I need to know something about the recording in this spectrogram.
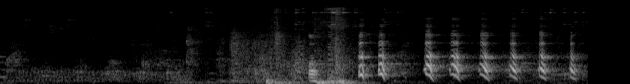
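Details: Dog giving a quick run of about seven short, sharp yelping cries, each sliding downward in pitch, packed into the final two seconds after a stretch of muffled rustling, handling noise and faint background voices.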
